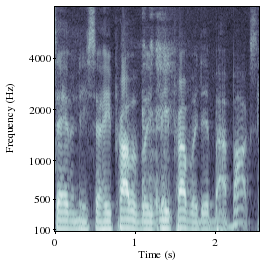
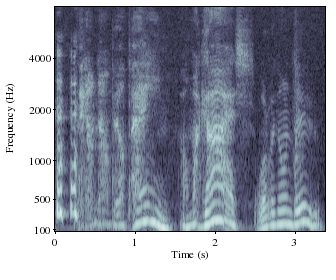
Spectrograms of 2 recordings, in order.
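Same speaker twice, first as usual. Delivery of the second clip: mock gasp; 7 semitones higher, 3 dB quieter than usual. Mock shock at guests.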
